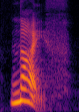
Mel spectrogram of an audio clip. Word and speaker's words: knife: hurt his knee head shoulders knees and toes knife watch out this knife is very sharp pass the knife please know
